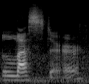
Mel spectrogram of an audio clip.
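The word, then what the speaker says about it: Leicester: put on there that it is pronounced lester because i couldn't figure that out but that's that's easy it doesn't look like it at all but sorry if this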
